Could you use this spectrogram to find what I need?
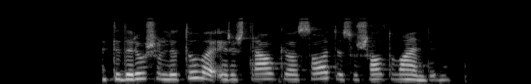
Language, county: Lithuanian, Klaipėda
